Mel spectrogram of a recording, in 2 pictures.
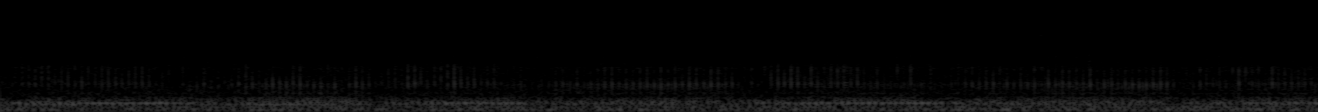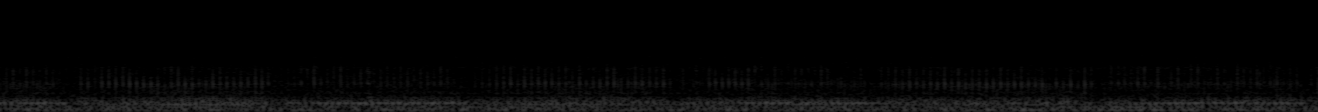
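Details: Ex-feral mother cat with her two young kitten daughters playing an iPad mouse game together; steady, low rumbling purr running unbroken across the whole stretch, with gentle rhythmic swells and a faint indoor hush.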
